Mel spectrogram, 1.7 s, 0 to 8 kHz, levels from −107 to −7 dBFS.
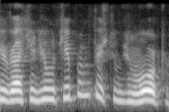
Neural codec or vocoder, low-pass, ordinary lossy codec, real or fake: autoencoder, 22.05 kHz, a latent of 192 numbers a frame, VITS, trained on one speaker; 7.2 kHz; AAC, 48 kbps; fake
